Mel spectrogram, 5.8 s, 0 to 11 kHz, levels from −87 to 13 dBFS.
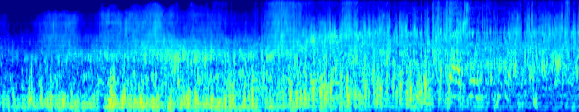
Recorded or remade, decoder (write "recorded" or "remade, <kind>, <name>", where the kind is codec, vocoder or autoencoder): remade, vocoder, BigVGAN v2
